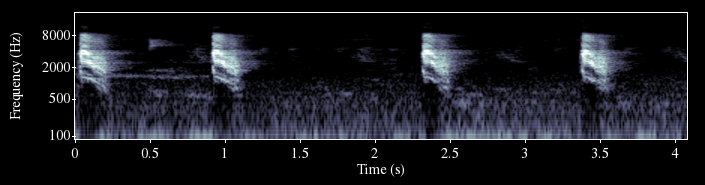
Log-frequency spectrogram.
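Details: Long-tailed shrike uttering four loud, harsh, downward-sweeping rasps spaced about a second apart, with faint twittering in between.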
